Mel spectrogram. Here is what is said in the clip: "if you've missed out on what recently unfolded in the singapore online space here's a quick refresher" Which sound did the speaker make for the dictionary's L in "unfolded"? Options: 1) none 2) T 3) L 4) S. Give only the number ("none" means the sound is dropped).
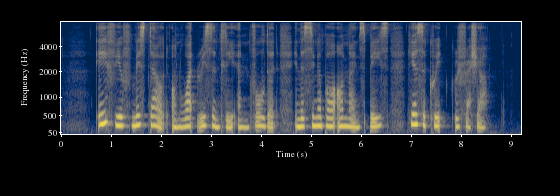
3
